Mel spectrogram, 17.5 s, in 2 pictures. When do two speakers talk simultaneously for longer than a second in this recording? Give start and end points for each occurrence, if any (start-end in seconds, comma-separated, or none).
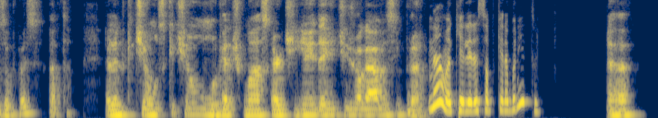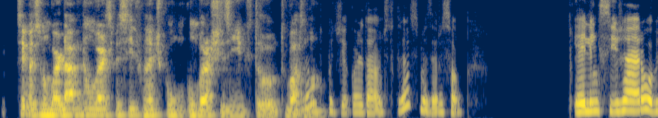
none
